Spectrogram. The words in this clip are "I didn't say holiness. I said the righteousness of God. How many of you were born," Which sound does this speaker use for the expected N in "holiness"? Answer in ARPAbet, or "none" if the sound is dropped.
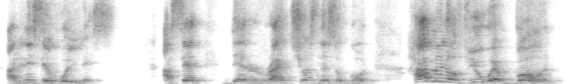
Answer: L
